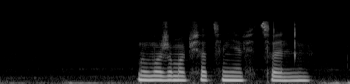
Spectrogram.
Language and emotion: Russian, neutral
